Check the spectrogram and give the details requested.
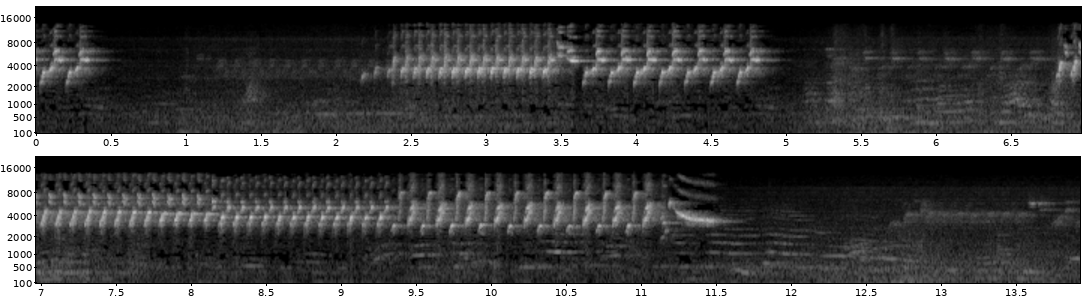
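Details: Goldfinch singing at Šuto Orizari, local name trnan: loud bursts of fast, high, buzzy twittering separated by quiet gaps with low background murmur, the second long phrase ending in a downward whistle.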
